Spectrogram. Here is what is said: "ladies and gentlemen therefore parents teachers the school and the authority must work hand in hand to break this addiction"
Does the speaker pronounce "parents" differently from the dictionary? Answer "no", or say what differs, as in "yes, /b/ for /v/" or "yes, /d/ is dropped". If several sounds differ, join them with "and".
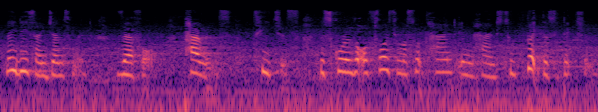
no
